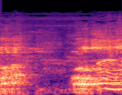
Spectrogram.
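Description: A pregnant sow grunts while being injected in the neck, giving a loud, close, rough grunt, a brief pause, then another sustained low grunting squeal, with no speech.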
